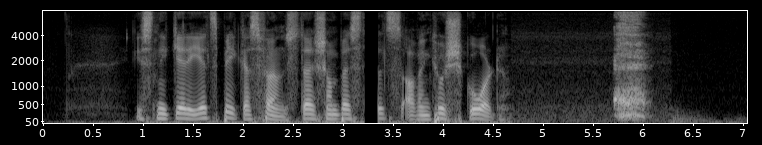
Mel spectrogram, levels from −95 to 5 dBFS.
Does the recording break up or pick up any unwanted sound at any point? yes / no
yes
